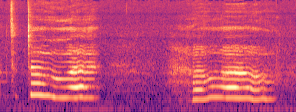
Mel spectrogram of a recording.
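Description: A woman's voice singing unaccompanied: two wordless, hummed phrases. The first starts about half a second in and steps down in pitch. The second comes in about three seconds in, rising and then wavering down, with a near-silent pause between them.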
